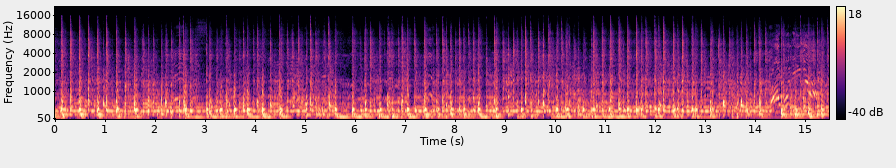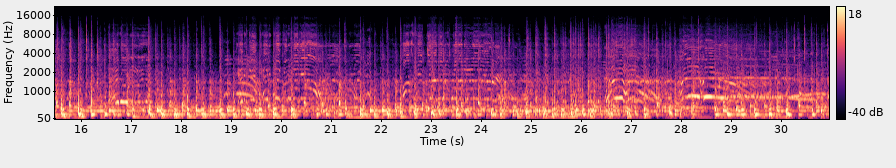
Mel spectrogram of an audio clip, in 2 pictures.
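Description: Dhol drums beaten in a fast, driving jhumar dance rhythm, with a steady held tone underneath.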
